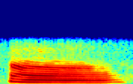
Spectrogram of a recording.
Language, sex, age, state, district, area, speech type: Sanskrit, female, 18-30, Kerala, Kollam, rural, conversation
